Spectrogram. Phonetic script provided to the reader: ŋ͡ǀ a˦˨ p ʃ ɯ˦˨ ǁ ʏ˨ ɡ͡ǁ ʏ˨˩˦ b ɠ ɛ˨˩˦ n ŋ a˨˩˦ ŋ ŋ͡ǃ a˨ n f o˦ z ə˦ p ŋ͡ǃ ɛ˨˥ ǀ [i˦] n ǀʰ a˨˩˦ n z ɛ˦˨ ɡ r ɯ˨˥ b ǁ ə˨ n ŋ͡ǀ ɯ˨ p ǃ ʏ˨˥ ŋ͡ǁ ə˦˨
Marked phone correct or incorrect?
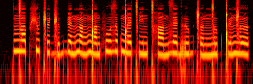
incorrect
